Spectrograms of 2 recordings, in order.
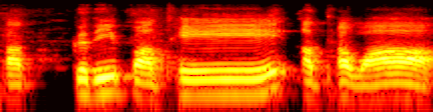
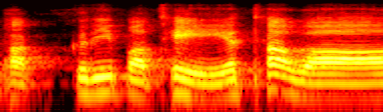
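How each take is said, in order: First: Pathe and athava are said as separate words. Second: The initial a drops, giving one word, pathethava.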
